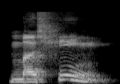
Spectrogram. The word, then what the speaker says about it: machine: But to be honest, you need to stress in the second syllable. Hotel, hotel, or mistake, mistake. Okay, common, machine, machine.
